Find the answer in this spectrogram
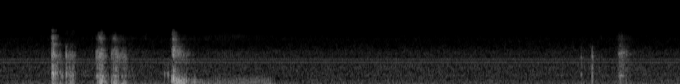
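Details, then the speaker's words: Three quick wet, explosive sneezes close together, then a fainter partial sneeze after a pause; sneezing induced with a Q-tip, the last one felt incomplete. "it was a sneeze but like i feel like it didn't fully come out i hate when that happens"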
